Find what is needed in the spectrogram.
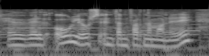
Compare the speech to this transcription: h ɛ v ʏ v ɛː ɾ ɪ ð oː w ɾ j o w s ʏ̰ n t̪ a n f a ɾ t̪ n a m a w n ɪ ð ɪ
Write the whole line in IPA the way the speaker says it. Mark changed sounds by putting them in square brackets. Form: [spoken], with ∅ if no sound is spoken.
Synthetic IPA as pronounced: h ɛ v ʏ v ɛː ɾ ɪ ð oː w [l] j o w s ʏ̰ n t̪ a n f a ɾ t̪ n a m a w n ɪ ð ɪ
